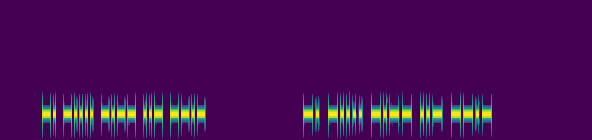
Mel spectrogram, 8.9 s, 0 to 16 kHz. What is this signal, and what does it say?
Morse code, heard as a keyed tone, about 28 wpm, 700 Hz. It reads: N6YUQ N6YUQ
